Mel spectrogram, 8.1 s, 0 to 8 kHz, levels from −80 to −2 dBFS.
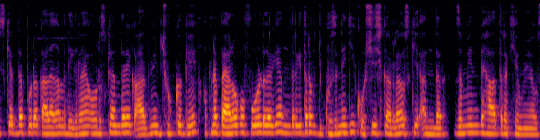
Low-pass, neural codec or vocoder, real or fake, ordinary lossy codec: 7.2 kHz; none; real; none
